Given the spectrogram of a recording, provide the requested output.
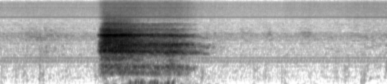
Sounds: Sigh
